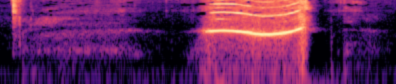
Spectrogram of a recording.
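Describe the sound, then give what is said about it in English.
A single loud, piercing whistle lasting about half a second, its pitch wavering slightly before rising at the end, strong against near silence. “Batman does a big ass fucking whistle and Superman grabs his fucking ears and screams.”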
